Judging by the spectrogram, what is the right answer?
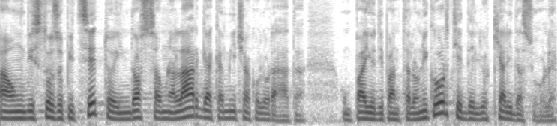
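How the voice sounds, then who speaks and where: The pace of this man's speech is very fast. Pitch moves up and down in an ordinary way. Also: quiet background. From Italy. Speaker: actor and voice actor (dubbing). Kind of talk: short-film script reading, narrating scene directions and playing all characters. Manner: neutral narration of scene directions. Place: stage.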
